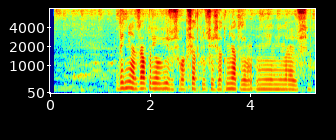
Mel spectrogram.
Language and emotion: Russian, neutral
